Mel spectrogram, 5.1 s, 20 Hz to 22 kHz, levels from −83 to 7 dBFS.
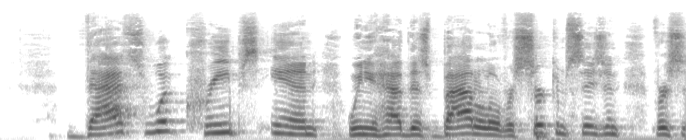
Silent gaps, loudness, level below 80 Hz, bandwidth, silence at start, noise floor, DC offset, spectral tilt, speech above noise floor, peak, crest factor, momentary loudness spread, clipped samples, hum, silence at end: none; -27 LUFS; -58 dBFS; 15.5 kHz; 0.5 s; -62 dBFS; under 0.1%; -3 dB/octave; 34 dB; -10 dBFS; 18 dB; 7 LU; under 0.1%; none; 0 s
